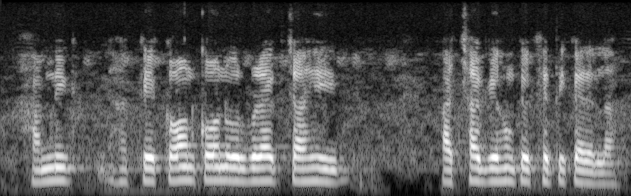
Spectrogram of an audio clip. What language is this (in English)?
Magahi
